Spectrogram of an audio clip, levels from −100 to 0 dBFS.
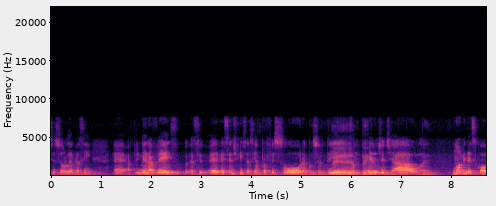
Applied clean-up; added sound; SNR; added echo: none; none; none; reverberation time 0.5 s.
